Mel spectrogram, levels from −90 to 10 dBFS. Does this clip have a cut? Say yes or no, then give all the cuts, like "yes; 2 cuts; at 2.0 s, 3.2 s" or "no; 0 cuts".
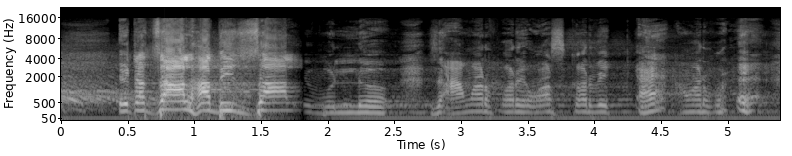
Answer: yes; 1 cut; at 1.9 s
